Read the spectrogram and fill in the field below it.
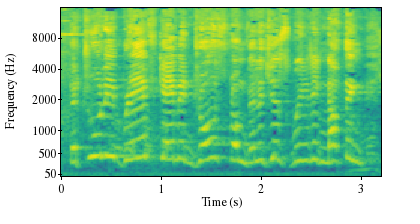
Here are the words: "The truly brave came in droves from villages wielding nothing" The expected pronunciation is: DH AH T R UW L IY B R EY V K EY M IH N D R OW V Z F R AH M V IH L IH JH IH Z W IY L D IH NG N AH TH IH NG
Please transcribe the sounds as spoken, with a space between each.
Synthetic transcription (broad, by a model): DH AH T R UW L IY B R EY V K EY M IH N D R OW Z F R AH M V IH L IH JH IH Z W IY D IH NG N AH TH IH NG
